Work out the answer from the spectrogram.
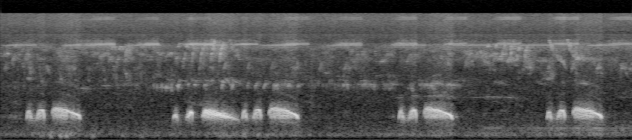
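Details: Spotted dove of the tú type from Cà Mau, Vietnam, giving four well-spaced phrases. Two brief notes are followed by a long, falling, hoarse coo, with pauses between phrases and soft high twittering in the background.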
